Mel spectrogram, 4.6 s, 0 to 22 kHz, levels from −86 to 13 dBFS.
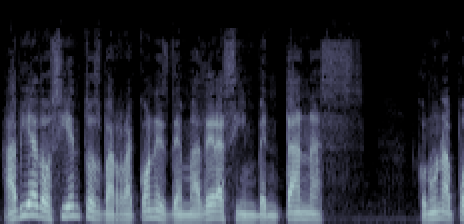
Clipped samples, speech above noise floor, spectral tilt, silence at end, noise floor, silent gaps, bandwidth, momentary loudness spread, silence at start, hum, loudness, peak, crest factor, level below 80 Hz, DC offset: under 0.1%; 45 dB; -7.5 dB/octave; 0 s; -64 dBFS; none; 12 kHz; 7 LU; 0.05 s; none; -19 LUFS; -2 dBFS; 16 dB; -54 dBFS; under 0.1%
